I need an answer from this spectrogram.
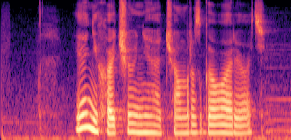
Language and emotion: Russian, sad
